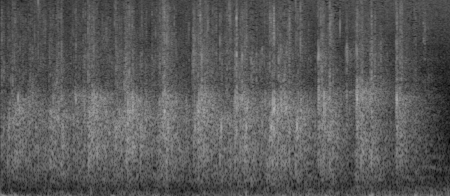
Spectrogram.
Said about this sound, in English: Let's give the Lord a good clap offering right there.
